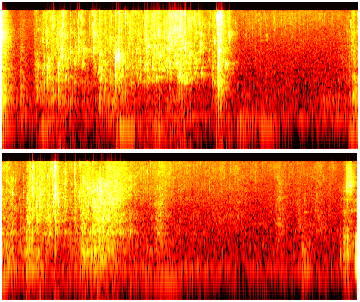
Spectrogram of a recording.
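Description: Water running and splashing while a pillowcase is washed by hand a second time, in two bursts of sloshing separated by a quieter pause.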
